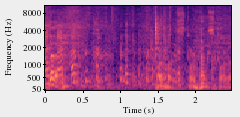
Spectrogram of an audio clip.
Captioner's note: all laugh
